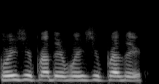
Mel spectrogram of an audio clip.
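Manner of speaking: mock tearful, crying, frantic, irrational pleading. Retelling what she kept saying while out there: imitating someone crying. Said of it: "crying and just being very irrational".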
